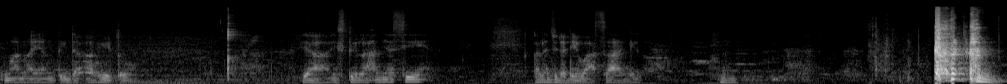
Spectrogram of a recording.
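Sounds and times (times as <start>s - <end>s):
speech: 1.0s - 1.5s, 3.0s - 6.5s, 7.2s - 7.5s
person coughing: 9.3s - 10.0s.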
